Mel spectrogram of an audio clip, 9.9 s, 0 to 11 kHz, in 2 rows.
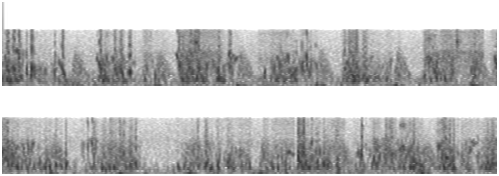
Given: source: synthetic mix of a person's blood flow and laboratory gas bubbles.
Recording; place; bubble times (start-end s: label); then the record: Doppler ultrasound of blood flow; subclavian vein
0.00-0.67 s: bubbles
0.91-1.32 s: bubbles
1.38-1.68 s: bubbles
1.71-2.38 s: bubbles
2.54-3.16 s: bubbles
3.37-4.00 s: bubbles
4.17-4.81 s: bubbles
4.88-5.63 s: bubbles
5.71-6.34 s: bubbles
6.66-7.46 s: bubbles
7.54-8.39 s: bubbles
8.45-9.91 s: bubbles
From the record:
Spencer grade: 4 (maximum detectable bubble signal sounding continuously throughout systole and diastole of every cardiac period, and overriding the amplitude of the normal cardiac signals); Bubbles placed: anywhere in the cardiac cycle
